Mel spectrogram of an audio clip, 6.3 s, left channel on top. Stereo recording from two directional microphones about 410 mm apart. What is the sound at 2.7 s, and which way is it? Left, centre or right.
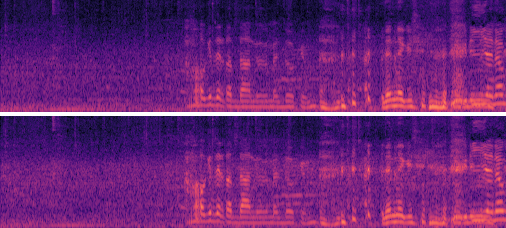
Speech, centre.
